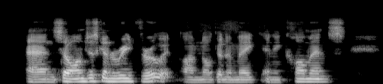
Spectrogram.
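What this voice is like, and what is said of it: English accent with mixed influences. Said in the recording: “Having grown up in the south of England around several Americans ... and then spent time in Northern Ireland and now living here in the United States, my accent may not always seem entirely English, but that is my heritage”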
